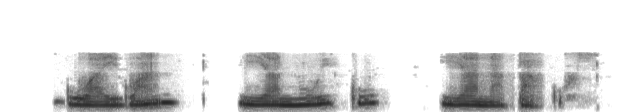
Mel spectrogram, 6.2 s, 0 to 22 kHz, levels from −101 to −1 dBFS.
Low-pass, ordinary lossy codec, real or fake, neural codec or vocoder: 3.6 kHz; AAC, 16 kbps; real; none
